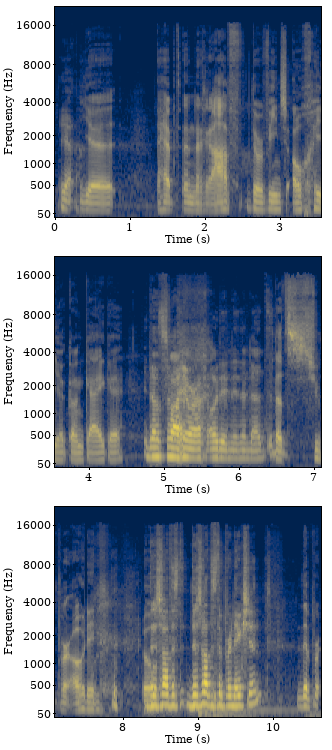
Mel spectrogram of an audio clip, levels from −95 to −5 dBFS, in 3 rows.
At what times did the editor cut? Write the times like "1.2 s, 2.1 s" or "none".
8.3 s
